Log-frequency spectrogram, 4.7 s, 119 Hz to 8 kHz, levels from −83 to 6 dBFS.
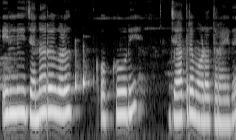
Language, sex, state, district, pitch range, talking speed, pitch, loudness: Kannada, female, Karnataka, Bangalore, 230-275 Hz, 90 wpm, 255 Hz, -13 LUFS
